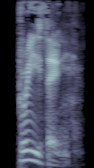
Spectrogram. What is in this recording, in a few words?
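"breathing", English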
